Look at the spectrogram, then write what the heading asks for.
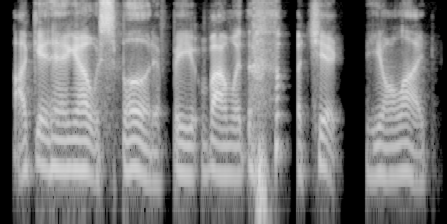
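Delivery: put-on Southern drawl accent. Joking in a mock bigoted persona about a disliked partner: put-on Southern accent. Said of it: "that got into Southern accent for a second".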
